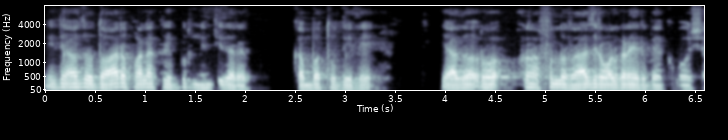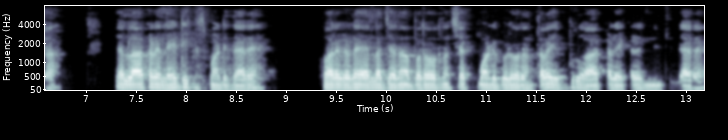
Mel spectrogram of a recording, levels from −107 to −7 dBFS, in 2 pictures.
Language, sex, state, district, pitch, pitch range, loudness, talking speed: Kannada, male, Karnataka, Shimoga, 115 Hz, 110-120 Hz, -17 LUFS, 140 wpm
